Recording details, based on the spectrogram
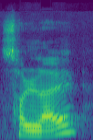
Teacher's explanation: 비음인 니은이 앞뒤 오는 리을의 영향을 받아서 리을로 바뀌어요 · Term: 유음화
